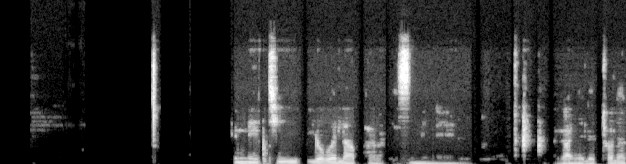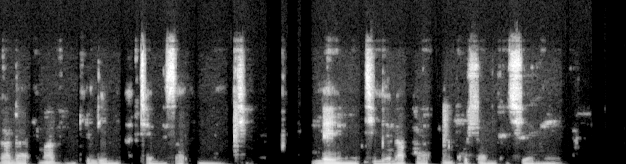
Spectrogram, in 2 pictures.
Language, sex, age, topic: North Ndebele, male, 25-35, health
